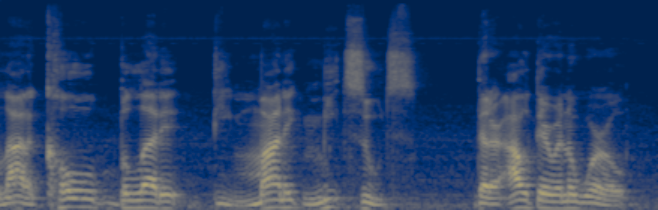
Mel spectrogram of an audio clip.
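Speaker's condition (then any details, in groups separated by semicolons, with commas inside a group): No condition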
